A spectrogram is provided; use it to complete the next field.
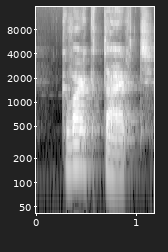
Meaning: a cheesecake with a large layer of (often sweet) cottage cheese
- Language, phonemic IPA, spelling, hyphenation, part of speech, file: Dutch, /ˈkʋɑrk.taːrt/, kwarktaart, kwark‧taart, noun, Nl-kwarktaart.ogg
